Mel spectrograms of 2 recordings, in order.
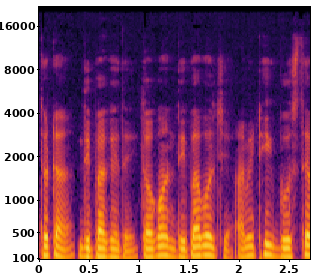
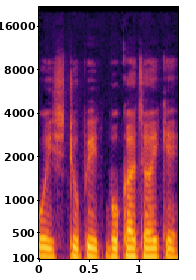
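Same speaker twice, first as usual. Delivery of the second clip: ordinary talk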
